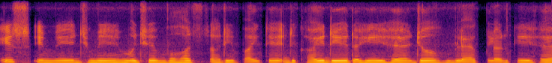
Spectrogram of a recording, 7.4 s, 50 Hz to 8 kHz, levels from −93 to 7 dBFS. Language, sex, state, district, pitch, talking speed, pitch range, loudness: Hindi, female, Bihar, Katihar, 200 Hz, 130 wpm, 195-205 Hz, -15 LUFS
